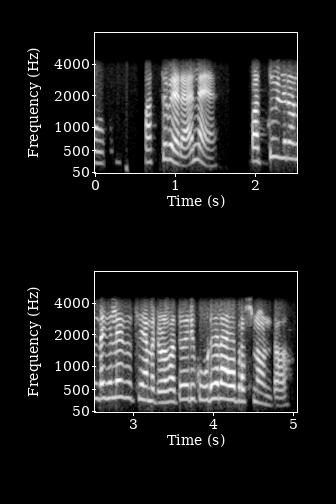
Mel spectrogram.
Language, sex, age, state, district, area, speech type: Malayalam, female, 18-30, Kerala, Alappuzha, rural, conversation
